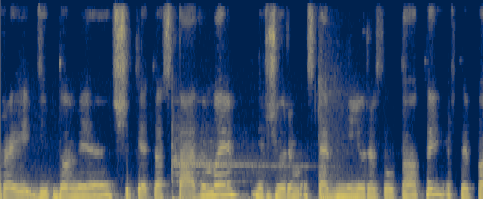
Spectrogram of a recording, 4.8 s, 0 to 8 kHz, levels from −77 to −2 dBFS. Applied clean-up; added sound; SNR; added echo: none; Sliding door / Slam + Thump, thud; 16 dB; none.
